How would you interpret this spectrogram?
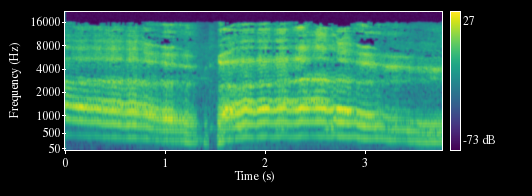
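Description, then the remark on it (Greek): Loud, drawn-out yowling of cats caterwauling in mating season, a wavering wail that dips briefly and then rises into a sustained howl, continuous. “Νομίζω ότι είναι οι γάτες.”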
